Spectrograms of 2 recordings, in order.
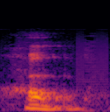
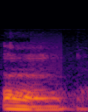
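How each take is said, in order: First: The word is said the British way. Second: The word is said the American way. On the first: The speaker calls it right. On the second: The speaker calls it wrong.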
